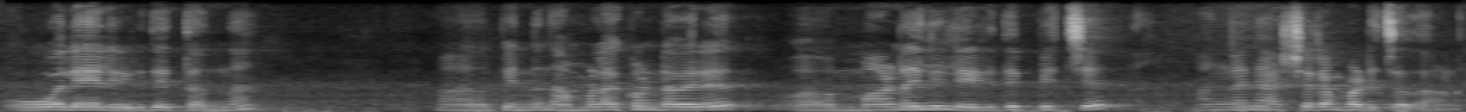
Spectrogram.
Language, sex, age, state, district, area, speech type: Malayalam, female, 30-45, Kerala, Pathanamthitta, rural, spontaneous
